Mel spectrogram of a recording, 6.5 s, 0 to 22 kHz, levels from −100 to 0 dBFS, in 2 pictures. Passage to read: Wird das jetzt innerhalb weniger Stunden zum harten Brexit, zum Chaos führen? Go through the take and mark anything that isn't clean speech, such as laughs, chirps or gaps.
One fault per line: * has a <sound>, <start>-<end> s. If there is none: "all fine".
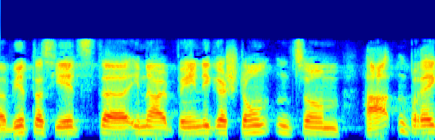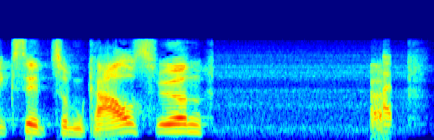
* has a laugh, 6.0-6.2 s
